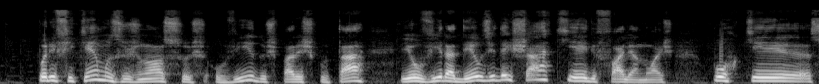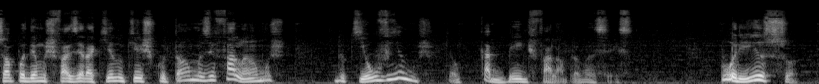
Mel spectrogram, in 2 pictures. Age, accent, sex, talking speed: 50-69, Brazilian, male, 140 wpm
